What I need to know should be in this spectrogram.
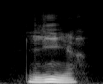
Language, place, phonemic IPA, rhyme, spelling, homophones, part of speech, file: French, Paris, /liʁ/, -iʁ, lire, lires / lyre / lyrent / lyres, verb / noun, Fr-lire.ogg
- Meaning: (verb) 1. to read 2. to play 3. to be read; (noun) lira (unit of currency)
